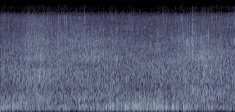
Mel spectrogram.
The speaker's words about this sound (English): enjoy these waves. And it is lots of fun. And we will listen to this for a few seconds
